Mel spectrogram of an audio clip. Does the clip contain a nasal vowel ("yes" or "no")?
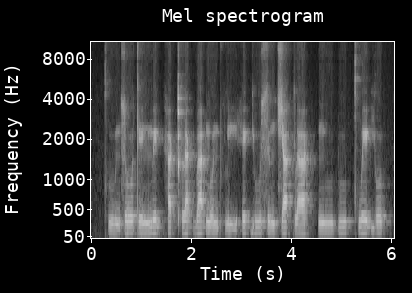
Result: no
